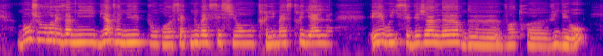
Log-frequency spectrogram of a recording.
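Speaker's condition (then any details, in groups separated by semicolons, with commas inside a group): No condition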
